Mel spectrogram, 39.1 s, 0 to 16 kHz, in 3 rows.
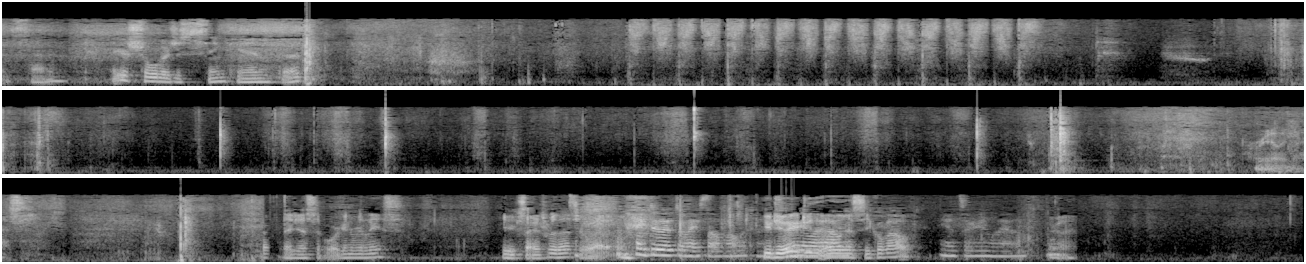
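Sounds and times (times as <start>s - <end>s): hands rubbing over skin: 6.2s - 10.6s.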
